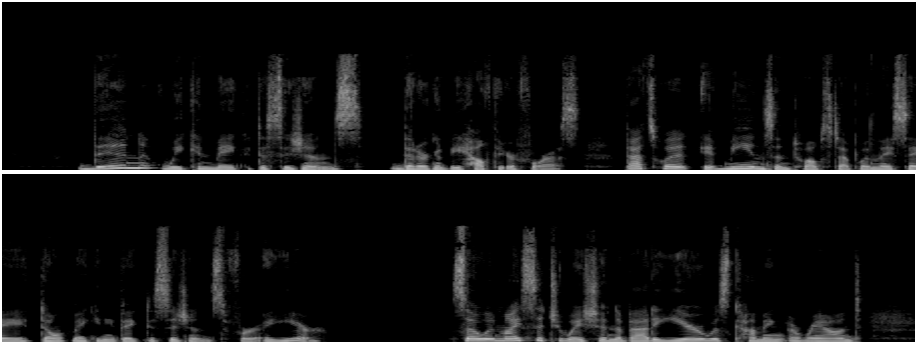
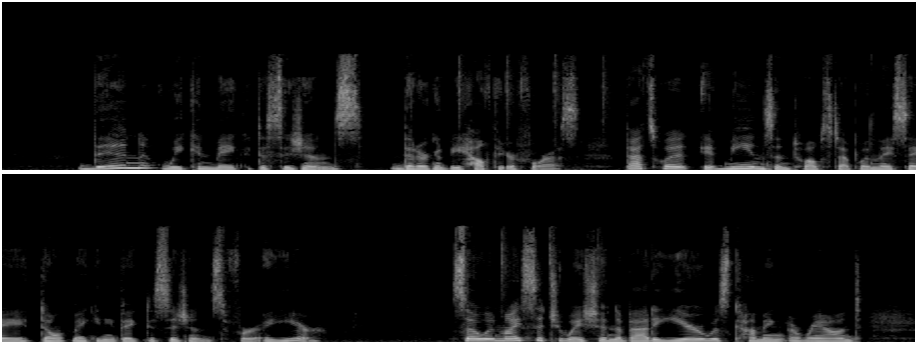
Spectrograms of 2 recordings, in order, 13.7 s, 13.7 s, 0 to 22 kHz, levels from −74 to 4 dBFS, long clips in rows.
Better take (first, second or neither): first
